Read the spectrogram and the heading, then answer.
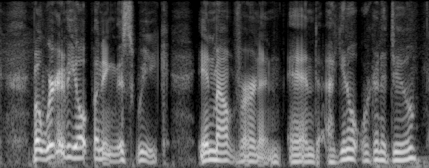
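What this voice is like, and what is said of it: Slightly hoarse voice. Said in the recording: “my voice is a little hoarse because I've been singing all week”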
